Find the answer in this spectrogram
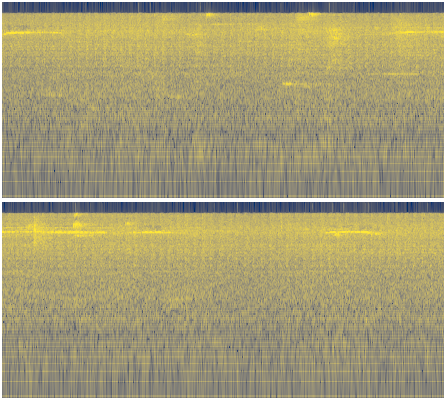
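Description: MTR East Rail line electric train pulling out of the platform and away, a steady loud rumble of wheels and running gear, with a few faint high squeaks midway.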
